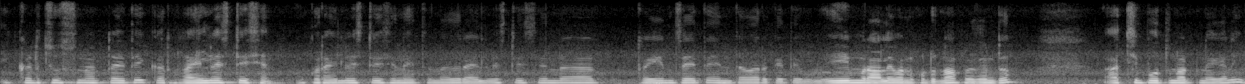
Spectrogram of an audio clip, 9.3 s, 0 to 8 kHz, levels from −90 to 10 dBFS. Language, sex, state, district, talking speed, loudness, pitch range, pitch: Telugu, male, Andhra Pradesh, Guntur, 190 wpm, -17 LUFS, 160-175 Hz, 170 Hz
